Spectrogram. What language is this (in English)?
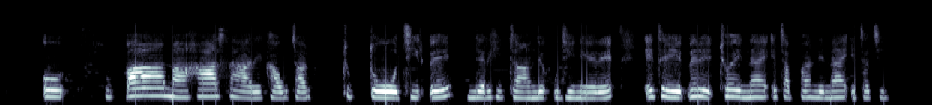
Adamawa Fulfulde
